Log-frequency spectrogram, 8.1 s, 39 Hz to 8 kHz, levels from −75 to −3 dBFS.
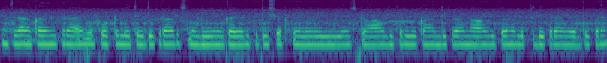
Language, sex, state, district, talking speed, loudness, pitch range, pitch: Hindi, female, Jharkhand, Sahebganj, 320 wpm, -28 LUFS, 190-195 Hz, 190 Hz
